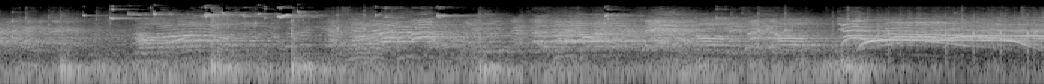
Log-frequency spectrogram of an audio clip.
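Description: Athletic shoes squeaking in short chirps on a hardwood gym floor during a volleyball rally, with dull thuds about once a second from footfalls and ball contacts. Voices call out over it in the echoing gym.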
